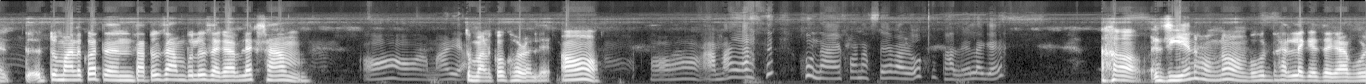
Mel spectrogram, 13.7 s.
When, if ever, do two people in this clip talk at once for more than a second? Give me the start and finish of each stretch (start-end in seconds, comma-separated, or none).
none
